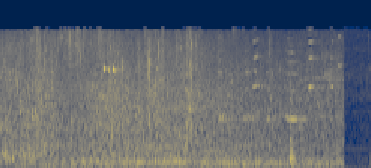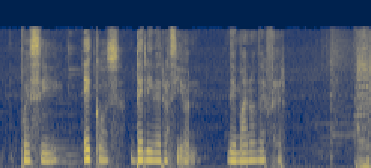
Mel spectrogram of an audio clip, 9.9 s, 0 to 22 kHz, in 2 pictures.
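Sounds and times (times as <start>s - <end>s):
boat gliding gently over water: 0.0s - 4.7s
speech: 5.3s - 8.8s.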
